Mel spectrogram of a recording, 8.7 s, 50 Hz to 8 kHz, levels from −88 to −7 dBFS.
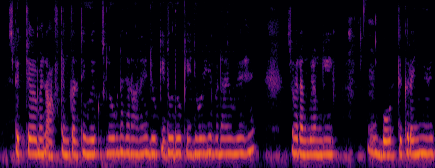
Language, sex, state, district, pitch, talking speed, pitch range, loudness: Hindi, female, Bihar, Sitamarhi, 225 Hz, 180 wpm, 215-230 Hz, -39 LUFS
